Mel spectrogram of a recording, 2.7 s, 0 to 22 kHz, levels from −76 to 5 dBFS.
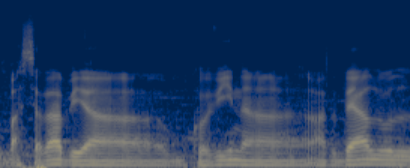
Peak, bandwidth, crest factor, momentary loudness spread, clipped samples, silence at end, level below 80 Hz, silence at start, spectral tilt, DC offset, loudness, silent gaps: -12 dBFS; 13 kHz; 16 dB; 7 LU; under 0.1%; 0 s; -44 dBFS; 0 s; -6.5 dB/octave; under 0.1%; -31 LUFS; none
